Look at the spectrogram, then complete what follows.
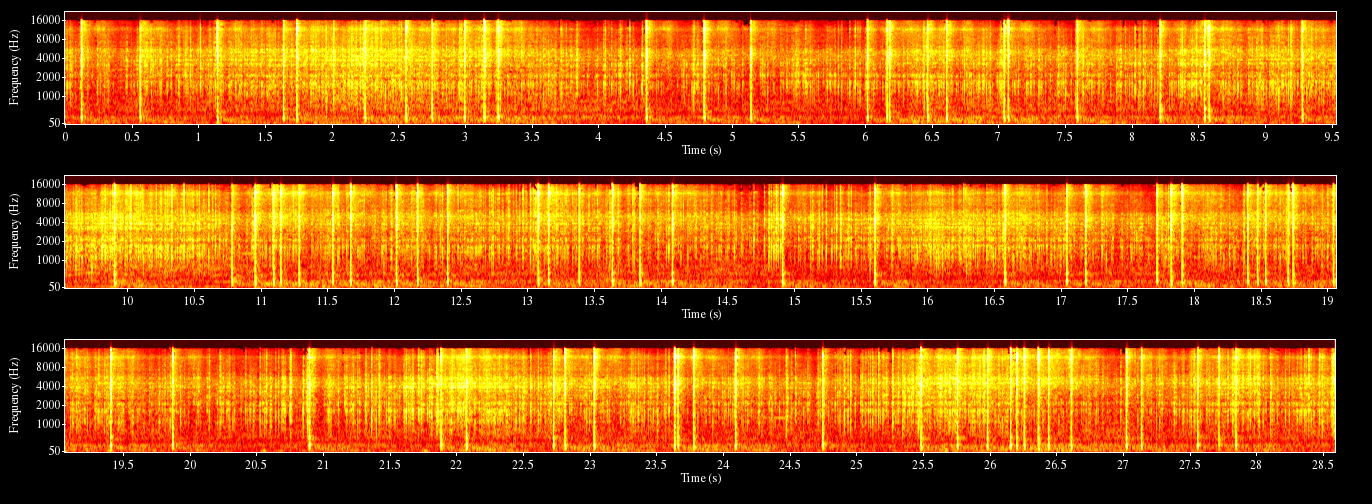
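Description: Kerala temple-festival fireworks (vedikettu) going off in a continuous barrage: a rapid, uneven string of sharp firecracker bangs and shell bursts over a steady crackling din.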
